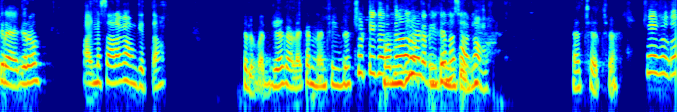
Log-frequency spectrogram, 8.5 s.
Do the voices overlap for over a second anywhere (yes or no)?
yes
